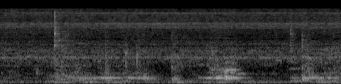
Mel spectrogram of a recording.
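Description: Chicken curry broth for murgir lotpoti boils in a pot at a steady, close bubbling and watery churn, with a brief clink near the start and soft burbling swells throughout.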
